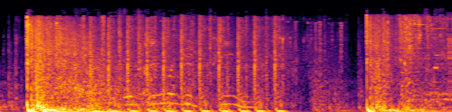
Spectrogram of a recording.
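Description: Rapid gunshots crack in Fortnite, a dense burst of firing for about three seconds, then a pause and another loud shot, with a voice briefly heard beneath the gunfire.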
